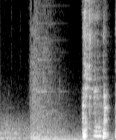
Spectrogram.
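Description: A few short, harsh coughs near the end, following a stretch of quieter background noise.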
